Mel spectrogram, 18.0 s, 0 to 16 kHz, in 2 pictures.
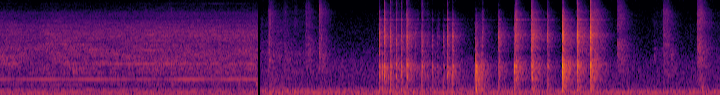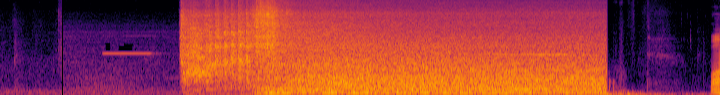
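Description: A Toyota truck's 4.7-litre V8 engine starts about eleven seconds in, then runs steadily for about five seconds before it is switched off. Before it come a run of light clicks and knocks and a short beep.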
